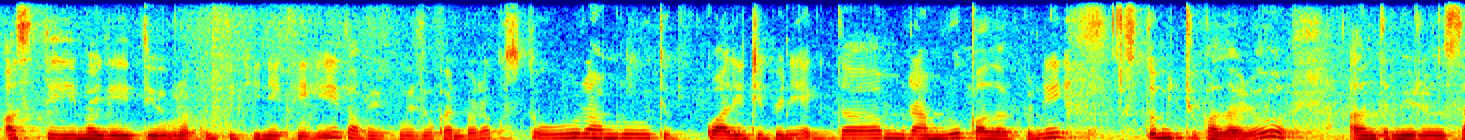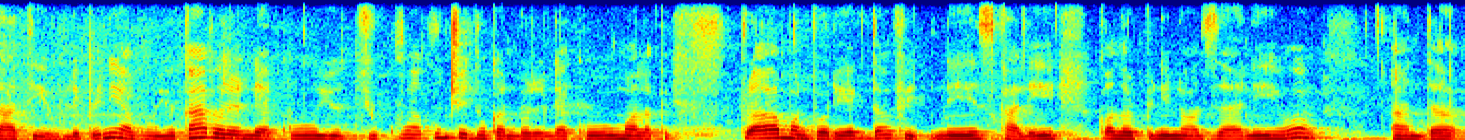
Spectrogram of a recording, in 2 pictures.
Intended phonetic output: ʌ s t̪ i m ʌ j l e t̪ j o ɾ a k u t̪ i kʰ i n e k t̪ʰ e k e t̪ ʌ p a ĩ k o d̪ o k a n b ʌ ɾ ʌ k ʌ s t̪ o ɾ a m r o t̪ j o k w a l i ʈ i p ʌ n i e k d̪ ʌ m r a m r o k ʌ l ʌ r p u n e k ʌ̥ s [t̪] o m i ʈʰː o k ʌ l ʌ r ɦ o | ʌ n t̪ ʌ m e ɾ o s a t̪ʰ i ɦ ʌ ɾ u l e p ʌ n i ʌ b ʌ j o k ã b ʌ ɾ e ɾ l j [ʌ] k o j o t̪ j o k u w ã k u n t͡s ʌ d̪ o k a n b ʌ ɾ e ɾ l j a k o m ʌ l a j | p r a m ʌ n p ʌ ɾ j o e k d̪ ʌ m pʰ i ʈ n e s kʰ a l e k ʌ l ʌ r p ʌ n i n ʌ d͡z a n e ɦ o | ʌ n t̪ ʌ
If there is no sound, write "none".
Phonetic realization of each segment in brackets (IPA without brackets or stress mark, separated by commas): t̪, a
